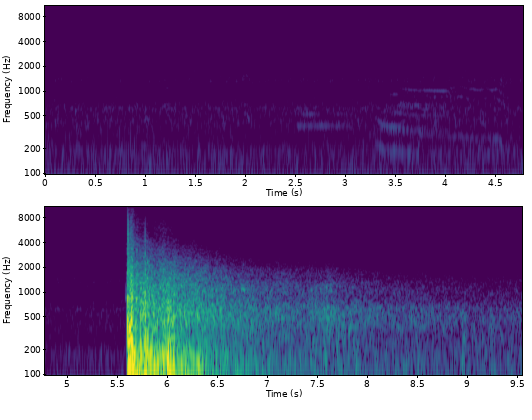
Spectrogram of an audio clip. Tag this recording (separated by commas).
lighting firecrackers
